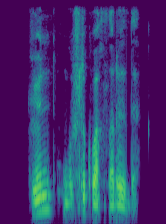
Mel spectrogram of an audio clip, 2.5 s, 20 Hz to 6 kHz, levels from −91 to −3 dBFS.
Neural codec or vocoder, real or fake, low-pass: none; real; 5.4 kHz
